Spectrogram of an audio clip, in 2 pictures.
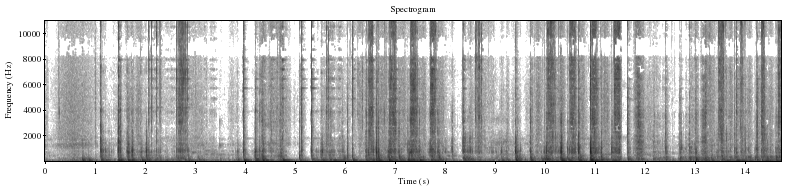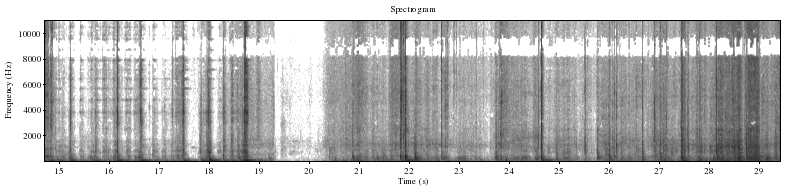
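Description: Small socket ratchet clicking in runs as the screws holding a speaker in a carpeted parcel shelf are backed out, with the tool and screws rattling. Near the end, scraping and crinkling as the old carpet is pulled up.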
